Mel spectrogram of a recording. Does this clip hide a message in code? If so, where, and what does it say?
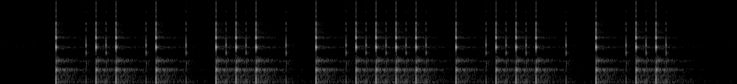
Yes: Morse code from 0.5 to 6.7 s, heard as a telegraph sounder, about 12 wpm. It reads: YU6XD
